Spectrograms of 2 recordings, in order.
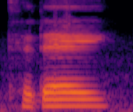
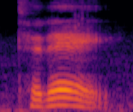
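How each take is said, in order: No difference in how they are said.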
